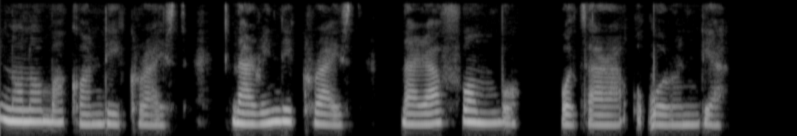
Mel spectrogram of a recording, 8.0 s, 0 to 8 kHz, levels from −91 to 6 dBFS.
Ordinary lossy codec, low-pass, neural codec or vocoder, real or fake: AAC, 48 kbps; 7.2 kHz; none; real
